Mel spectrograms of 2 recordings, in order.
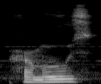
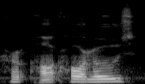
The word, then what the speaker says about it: Hormuz: Um, Iran is uh thinking about uh blocking the straight of Hermuz. Did I pronounce that right? Hormuz.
